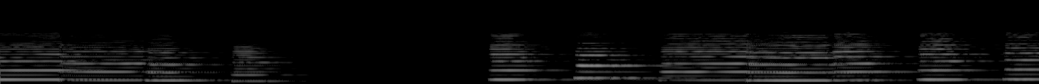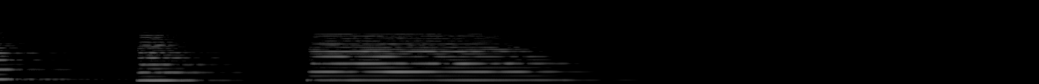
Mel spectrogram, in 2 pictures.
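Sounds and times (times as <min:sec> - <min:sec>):
clarinet duet practice recording: 0:00.0 - 0:02.8, 0:04.9 - 0:10.7, 0:11.8 - 0:12.7, 0:13.5 - 0:16.2.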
